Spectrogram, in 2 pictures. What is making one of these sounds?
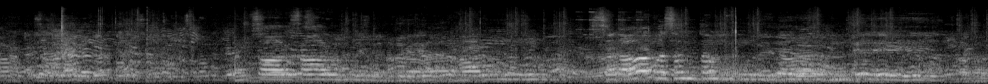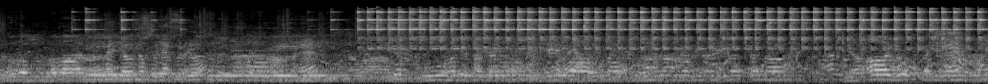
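Several men murmur and talk nearby.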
